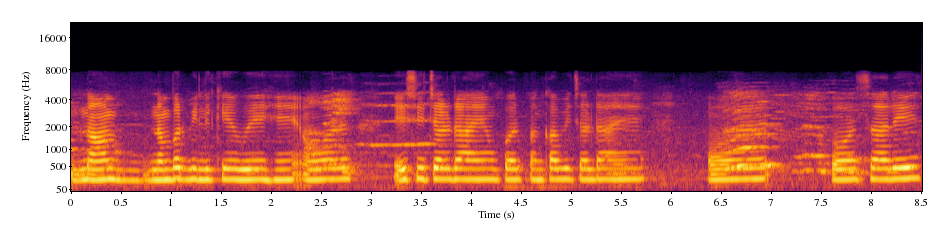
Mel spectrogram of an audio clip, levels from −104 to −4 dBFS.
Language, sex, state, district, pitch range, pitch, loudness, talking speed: Hindi, female, Rajasthan, Barmer, 220-230 Hz, 225 Hz, -15 LUFS, 140 wpm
